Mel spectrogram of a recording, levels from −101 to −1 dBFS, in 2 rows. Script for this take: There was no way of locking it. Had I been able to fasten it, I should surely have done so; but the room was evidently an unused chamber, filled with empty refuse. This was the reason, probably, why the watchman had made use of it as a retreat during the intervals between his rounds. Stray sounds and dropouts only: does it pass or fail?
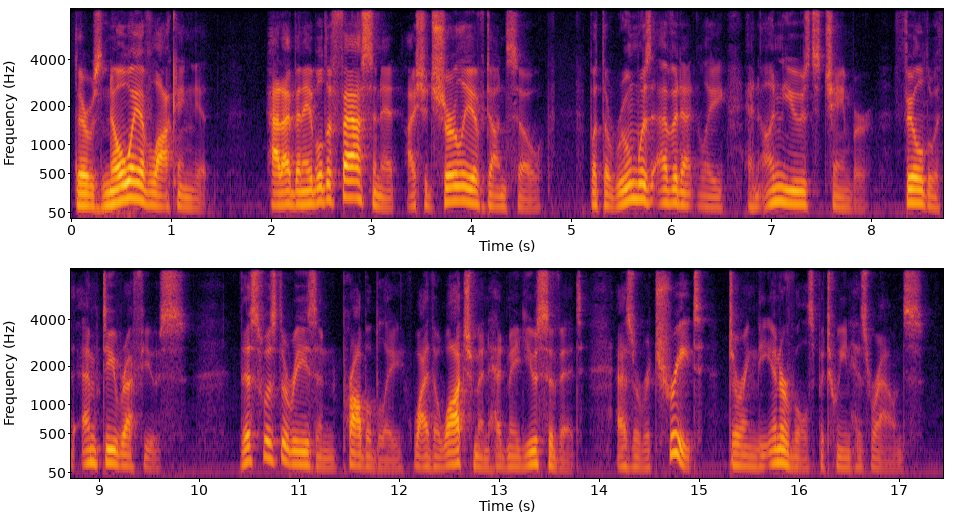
pass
